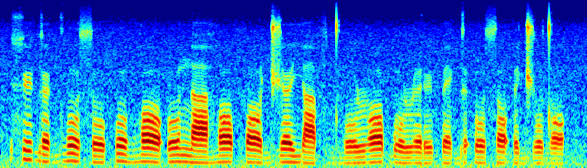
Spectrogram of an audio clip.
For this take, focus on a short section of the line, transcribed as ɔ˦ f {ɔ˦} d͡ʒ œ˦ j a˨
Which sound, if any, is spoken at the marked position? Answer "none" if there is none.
ɔ˦˨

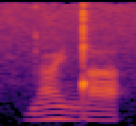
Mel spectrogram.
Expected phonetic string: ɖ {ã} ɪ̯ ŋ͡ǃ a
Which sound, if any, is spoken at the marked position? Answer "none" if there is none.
ã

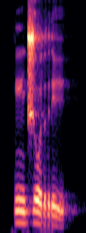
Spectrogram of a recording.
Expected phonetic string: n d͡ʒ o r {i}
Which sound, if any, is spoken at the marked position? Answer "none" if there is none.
i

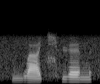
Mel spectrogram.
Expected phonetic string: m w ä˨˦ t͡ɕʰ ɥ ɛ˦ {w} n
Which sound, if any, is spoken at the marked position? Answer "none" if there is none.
none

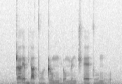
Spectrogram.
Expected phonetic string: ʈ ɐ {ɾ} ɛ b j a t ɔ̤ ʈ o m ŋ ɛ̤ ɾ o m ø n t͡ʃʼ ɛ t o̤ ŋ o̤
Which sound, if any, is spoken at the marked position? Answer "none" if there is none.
ɾ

